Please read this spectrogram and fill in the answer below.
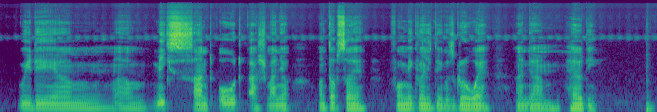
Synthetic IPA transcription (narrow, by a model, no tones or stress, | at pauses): wideʌm | mːiksãndoldaʃmanjɔ | ɔ̃ntɔpsɔ | fɹɔ̃mːikvɛd͡ʒitebəsɡɹowɛ | ãndʌmhɛldi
